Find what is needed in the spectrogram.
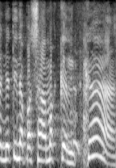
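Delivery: usual speaking voice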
